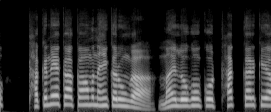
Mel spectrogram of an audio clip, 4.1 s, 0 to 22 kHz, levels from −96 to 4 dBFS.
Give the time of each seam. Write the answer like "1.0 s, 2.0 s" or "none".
2.3 s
